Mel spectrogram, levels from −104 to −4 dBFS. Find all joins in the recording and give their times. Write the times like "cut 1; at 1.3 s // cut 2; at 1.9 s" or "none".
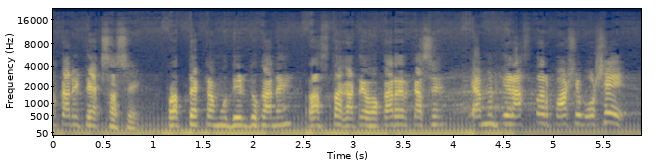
cut 1; at 1.0 s // cut 2; at 2.4 s // cut 3; at 4.0 s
